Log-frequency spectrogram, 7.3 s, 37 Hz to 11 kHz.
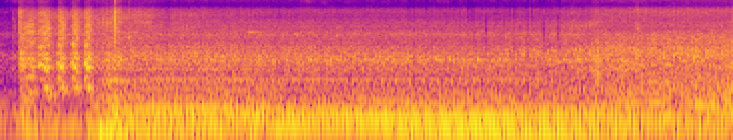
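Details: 2013 Toyota Hilux 1KD diesel, 171 hp, after a new original number 4 injector was fitted: quick crank and catch, then a steady, even idle with no miss or lumpiness. Normal in the first 20–30 minutes; injector 3 later faulted when warm.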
